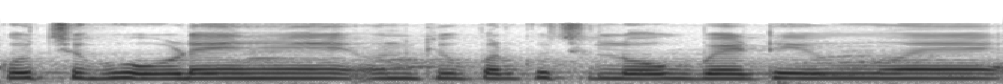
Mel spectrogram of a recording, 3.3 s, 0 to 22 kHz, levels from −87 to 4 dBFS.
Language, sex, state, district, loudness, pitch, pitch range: Hindi, female, Jharkhand, Sahebganj, -18 LUFS, 200 Hz, 200-205 Hz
